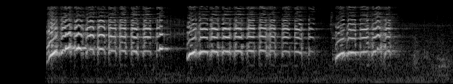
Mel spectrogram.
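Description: Three bursts of fast, buzzy squeaks ring out from a dolphin calling above the surface, each a rapid run of harsh pulses. The bursts rise slightly at the start and repeat with brief pauses between them.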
